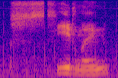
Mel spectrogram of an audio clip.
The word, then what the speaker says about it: Seedling: Well, Nane gave up her ownership, I guess, of Seedling, is how it's pronounced.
